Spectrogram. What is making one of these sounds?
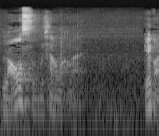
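A man speaks briefly.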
